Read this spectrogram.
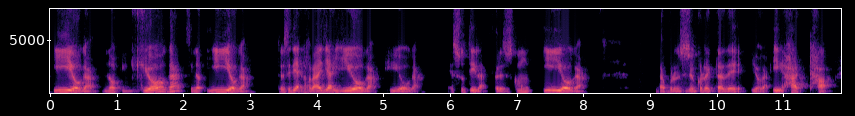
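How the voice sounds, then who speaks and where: A man, giving a yoga class lecture. He explains slowly, spells out and repeats Sanskrit words, and keeps checking in with his listeners. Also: on the high side. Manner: checks in with listeners, asking ok and right. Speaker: yoga teacher.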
